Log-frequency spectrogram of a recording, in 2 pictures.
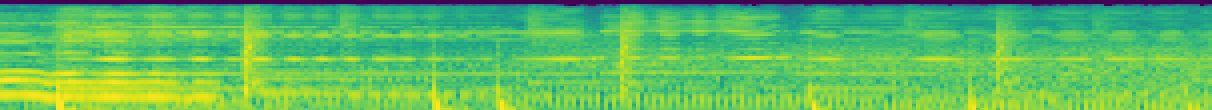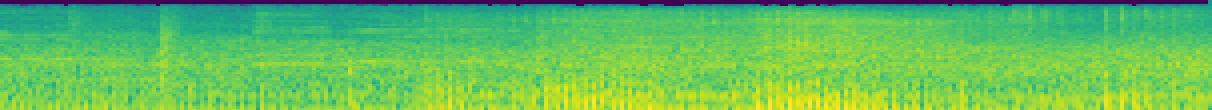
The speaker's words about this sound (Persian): ایستاد از موتور پیاده شد و به سمت ساختمان رفت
